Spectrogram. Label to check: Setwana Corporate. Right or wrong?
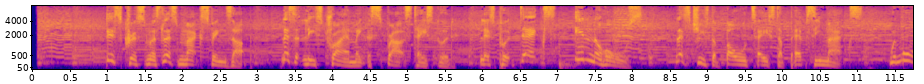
Wrong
